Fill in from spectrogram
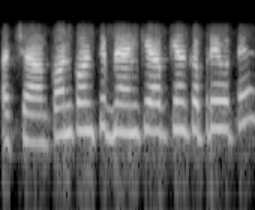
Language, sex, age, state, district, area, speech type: Urdu, female, 30-45, Uttar Pradesh, Rampur, urban, conversation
